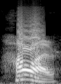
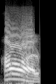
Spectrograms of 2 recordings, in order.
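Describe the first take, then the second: First: The word begins with an h sound. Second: The word begins with a vowel sound. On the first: The speaker calls it wrong. "কিন্তু আমরা কি এটাকে হাওয়ার উচ্চারণ করি?" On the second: The speaker calls it right. "তার মানে আমরা এইচটাকে উচ্চারিত রাখছি না"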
